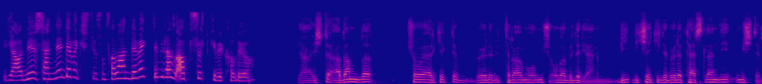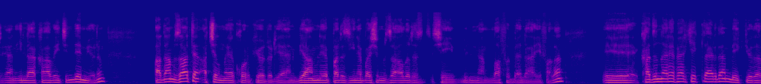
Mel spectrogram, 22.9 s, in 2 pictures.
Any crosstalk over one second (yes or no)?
no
